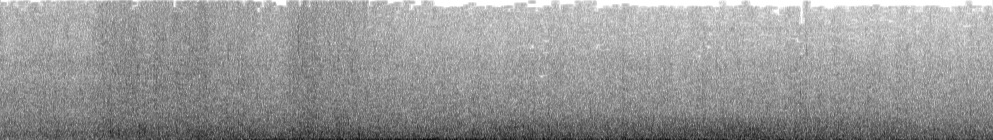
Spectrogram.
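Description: Water rushes over rocks in a stream.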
